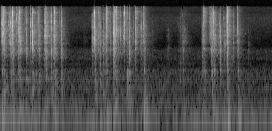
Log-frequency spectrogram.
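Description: Fingertips of both hands type on a medium-size, typewriter-style retro mechanical keyboard with round black keycaps set in metal rings on a wood-finish frame with a hollow case. Bursts of quick, bright clacking keystrokes arrive in three runs separated by short pauses, each click dying away almost instantly over a low background hum.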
